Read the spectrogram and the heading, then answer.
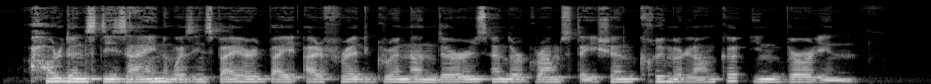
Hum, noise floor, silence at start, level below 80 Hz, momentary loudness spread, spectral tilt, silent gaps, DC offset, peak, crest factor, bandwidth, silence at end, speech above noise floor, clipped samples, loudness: none; -61 dBFS; 0.3 s; -50 dBFS; 8 LU; -4.5 dB/octave; none; under 0.1%; 0 dBFS; 16 dB; 16.5 kHz; 0.75 s; 45 dB; under 0.1%; -16 LUFS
